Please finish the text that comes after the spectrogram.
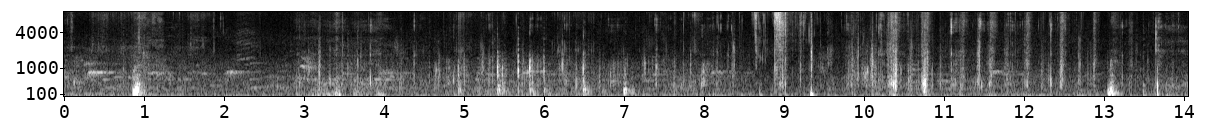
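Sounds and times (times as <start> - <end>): chewing with crunches: 0.0 - 14.0.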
